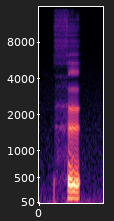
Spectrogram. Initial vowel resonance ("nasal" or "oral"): oral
